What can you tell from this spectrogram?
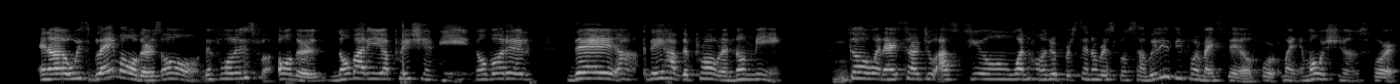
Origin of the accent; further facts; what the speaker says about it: Puerto Rico; moved away; So I'm from Puerto Rico. I'm Puerto Rican. So I just came here 6 years.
